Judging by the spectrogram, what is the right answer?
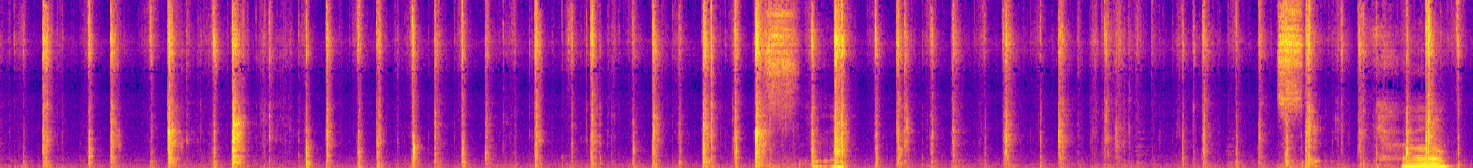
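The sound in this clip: Tarot cards being shuffled and drawn give many crisp, rapid riffling clicks and flicks in uneven bursts, with a voice briefly heard now and then.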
